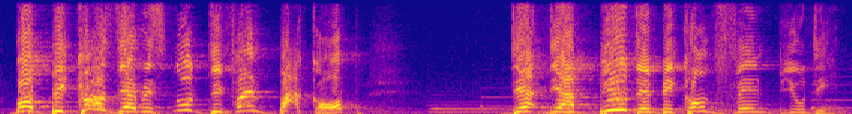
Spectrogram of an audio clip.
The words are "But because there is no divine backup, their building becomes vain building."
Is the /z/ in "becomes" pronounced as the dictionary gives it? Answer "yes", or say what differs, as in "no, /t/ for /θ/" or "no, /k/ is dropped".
no, /z/ is dropped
